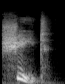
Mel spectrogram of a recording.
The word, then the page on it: sheet: British English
